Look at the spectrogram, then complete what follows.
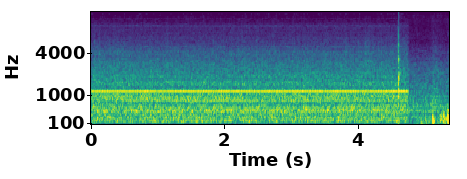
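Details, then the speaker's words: DeLonghi Pinguino portable air conditioner: fan, compressor and rear exhaust all running, steady fan rush with even mid-pitched compressor hum, no rattles or squeals, ice-cold air; normal cooling-mode running. "Right now you hear the fan, you're going to hear the compressor kick on. Now that is ice cold right there. You can hear the compressor going. And then the exhaust kicks on back here, getting rid of the hot air."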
